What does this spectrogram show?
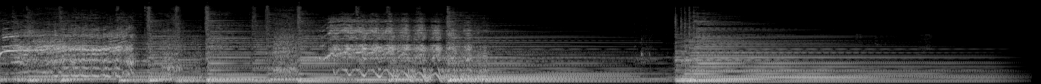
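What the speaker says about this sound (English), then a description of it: "Two domestic palominos fight each other to decide." Loud, shrill whinnies from two domestic palomino horses fighting ring out close by: a long run of squealing neighs, a short pause, then another drawn-out whinny that fades away.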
